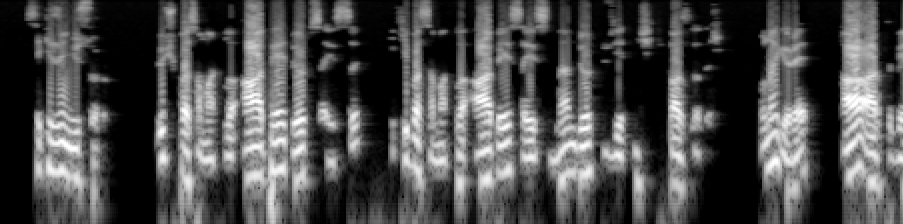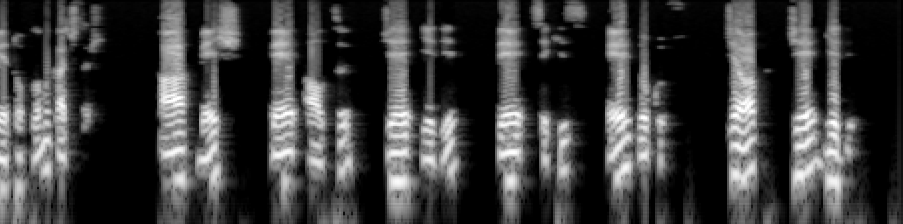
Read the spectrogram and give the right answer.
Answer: Cevap C 7.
